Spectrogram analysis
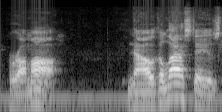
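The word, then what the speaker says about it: Rāma: you have Rama now you'll see the first day is long the second a is short Rama this is referring to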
